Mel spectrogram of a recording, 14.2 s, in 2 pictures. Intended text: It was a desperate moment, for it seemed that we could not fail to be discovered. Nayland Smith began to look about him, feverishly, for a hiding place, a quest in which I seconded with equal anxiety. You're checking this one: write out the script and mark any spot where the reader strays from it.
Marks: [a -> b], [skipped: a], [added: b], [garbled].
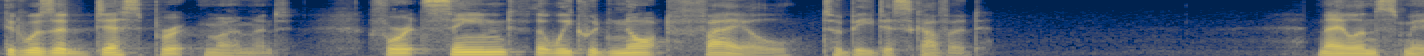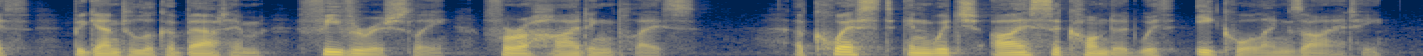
It was a desperate moment, for it seemed that we could not fail to be discovered. Nayland Smith began to look about him, feverishly, for a hiding place, a quest in which I seconded with equal anxiety.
